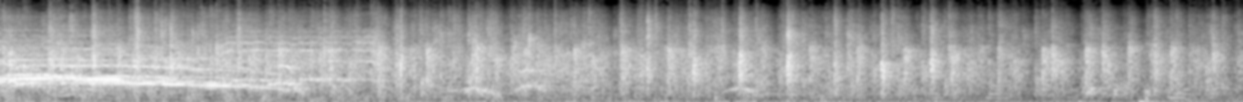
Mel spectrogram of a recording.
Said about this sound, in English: Yeah, keep clapping until he's done eating.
